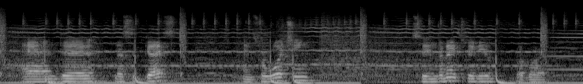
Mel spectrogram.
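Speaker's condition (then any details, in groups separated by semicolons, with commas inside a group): No condition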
